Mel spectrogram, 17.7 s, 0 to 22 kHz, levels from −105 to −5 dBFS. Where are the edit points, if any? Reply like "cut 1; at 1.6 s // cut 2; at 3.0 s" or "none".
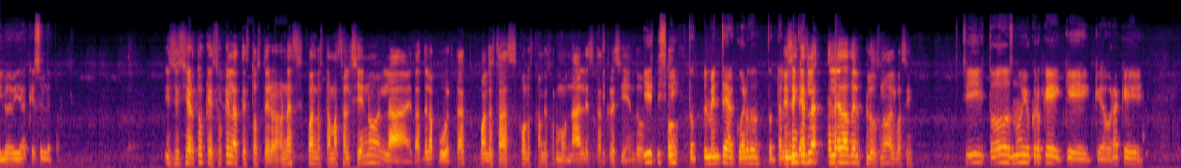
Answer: none

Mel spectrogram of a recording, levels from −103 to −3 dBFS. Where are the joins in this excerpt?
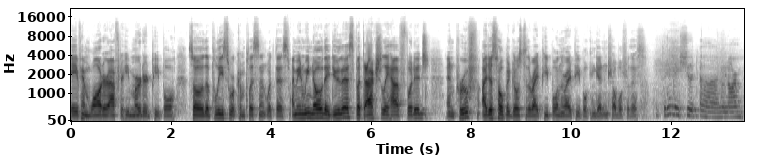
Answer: cut 1; at 4.3 s // cut 2; at 11.8 s

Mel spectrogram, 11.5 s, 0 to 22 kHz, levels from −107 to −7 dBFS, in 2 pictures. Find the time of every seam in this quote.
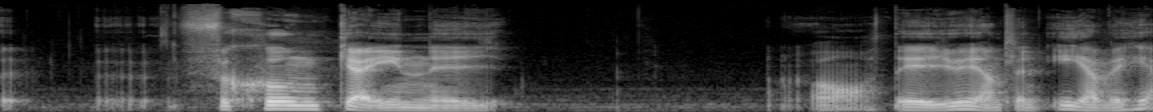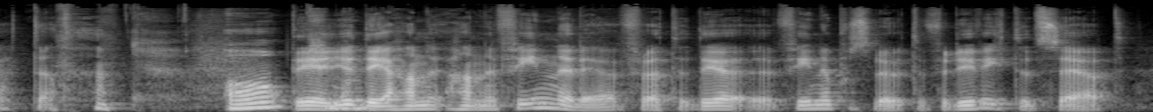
none

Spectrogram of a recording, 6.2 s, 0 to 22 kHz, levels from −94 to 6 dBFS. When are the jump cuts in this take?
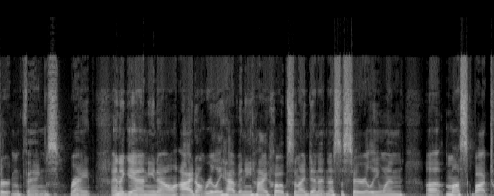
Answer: cut 1; at 1.4 s

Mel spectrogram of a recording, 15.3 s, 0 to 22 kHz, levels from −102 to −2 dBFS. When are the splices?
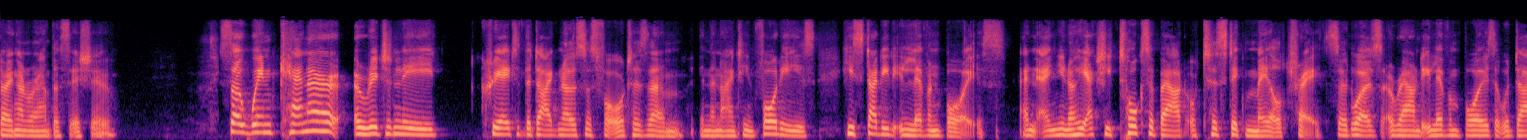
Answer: cut 1; at 2.2 s // cut 2; at 10.1 s // cut 3; at 13.5 s

